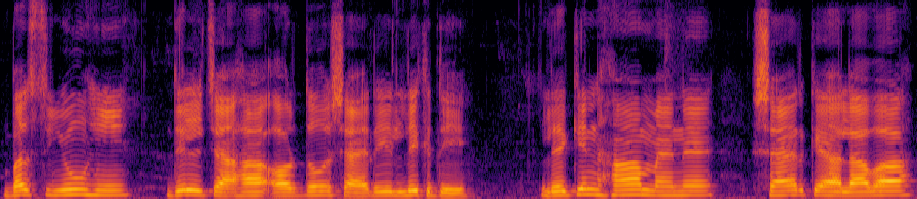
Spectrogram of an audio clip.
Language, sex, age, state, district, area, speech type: Urdu, male, 18-30, Bihar, Purnia, rural, spontaneous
